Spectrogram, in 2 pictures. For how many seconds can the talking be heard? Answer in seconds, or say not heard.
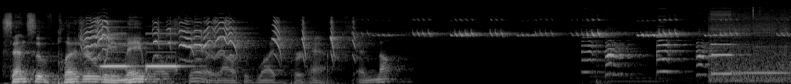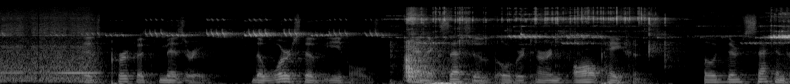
11 s.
